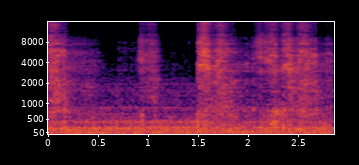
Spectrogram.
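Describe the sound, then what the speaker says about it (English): Coarse graham flour being stirred for sourdough English muffins, a steady close scraping and rasping that swells in slow strokes, with no voices. "Now you're going to mix this flour up."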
